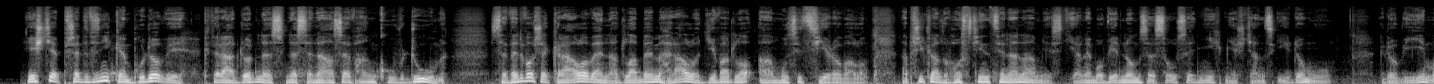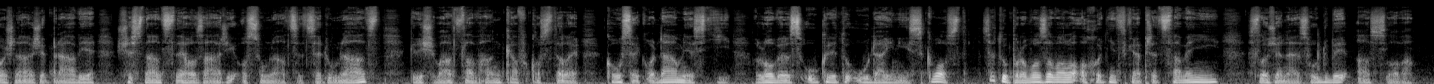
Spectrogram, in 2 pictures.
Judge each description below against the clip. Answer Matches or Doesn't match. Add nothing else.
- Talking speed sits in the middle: Matches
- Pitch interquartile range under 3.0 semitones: Doesn't match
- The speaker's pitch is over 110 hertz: Doesn't match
